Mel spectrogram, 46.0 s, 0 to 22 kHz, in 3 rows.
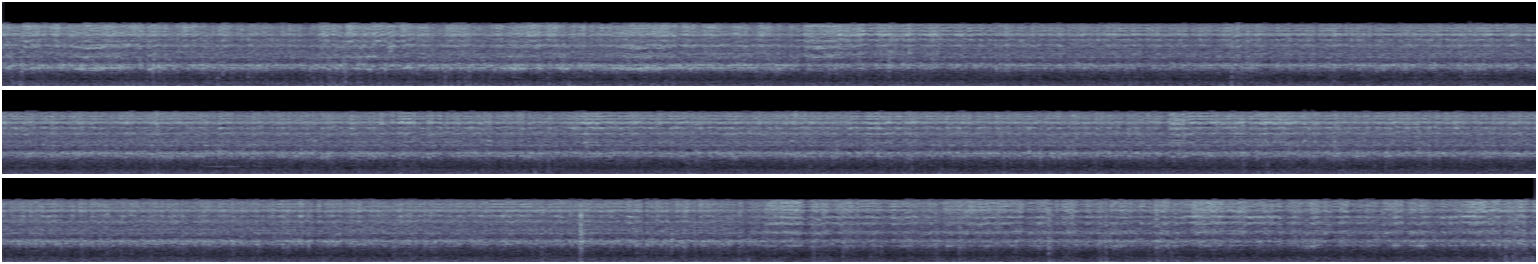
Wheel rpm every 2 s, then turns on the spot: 230, 230, 230, 220, 230, 230, 230, 230, 230, 230, 230, 230, 230, 230, 230, 230, 230, 230, 230, 210, 210, 220, 210.
none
